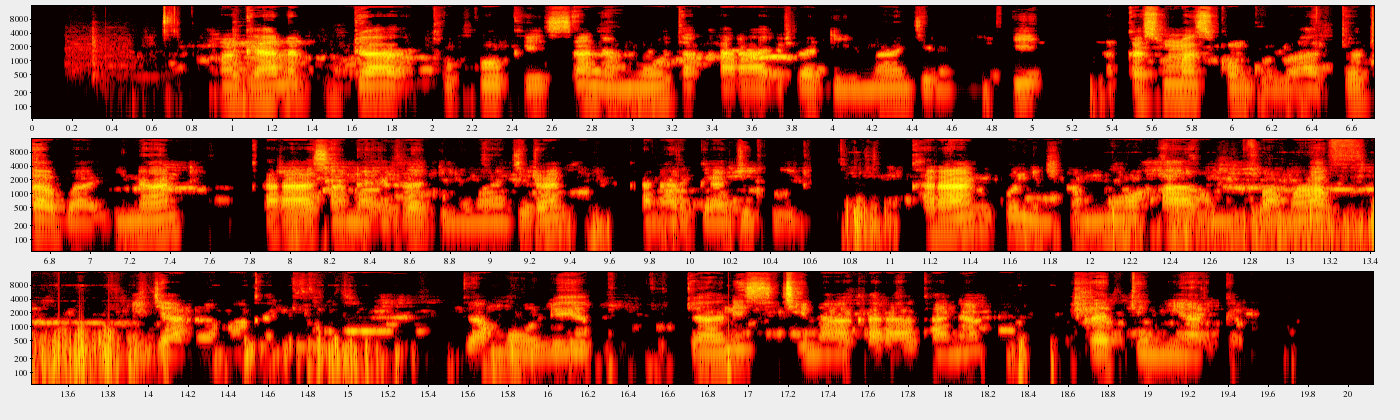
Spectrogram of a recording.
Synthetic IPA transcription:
mɐɡaːlɐɡʊd̪ːaːt̪ɔkːo̞ːke̞ːsːɐnɐmo̞ːt̪ɐkɐɾaːɪrːɐd̪e̞ːmaːd͡ʒɪɾɐniːfɪ | ɐkːɐsʊmɐskɔŋkɔlʊaːt̪ːɔt̪ɐbaːjɪnaːŋkʰʼɐɾaːsɐnɐɪrːɐd̪e̞ːmaːd͡ʒɪɾɐŋkʰɐnɐɾɡaːd͡ʒɪɾːuːᶑ̪ɐ̥kʰɐɾaːŋkʊnɪɐmːo̞ːhaːɾʊmfɐmaːfʔɪd͡ʒaːɾːɐmaːkɐnd͡ʒɪɾuːɡɐmo̞ːle̞ːɡʊd̪ːaːnɪst͡ʃʼɪnaːkɐɾaːkɐnɐɪrːɐt̪ːɪnːɪɐɾɡɐm

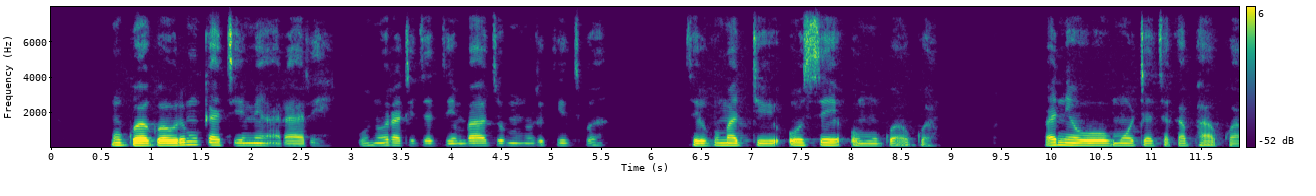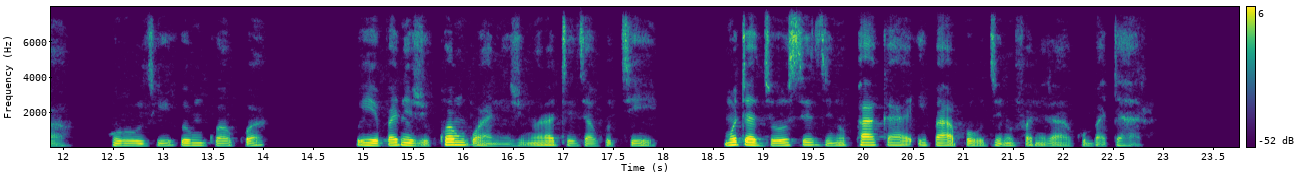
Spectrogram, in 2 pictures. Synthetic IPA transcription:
muɡʱwaɡʱwauɾimukatimeɦa̰ɾaːre̞ | uno̞ɾatid͡zad͡zimbad͡zo̞munurikid͡zwa | d͡ziɾikumatiʋiʔo̞se̞o̰muɡʱwa̰ːɡʱwa | pane̞wo̞mo̞tad͡zakapa̰kwa | kurud͡ʒɡikwe̞muɡʱwaɡʱwa | uje̞pane̞ʐikwaŋɡwa̰niʐino̞̰ra̰tid͡zakutʰi | mo̞tad͡zo̞se̞d͡zino̞paka̰ipapo̞̰d͡zino̞fanḭra̰kubʱadʱaːra

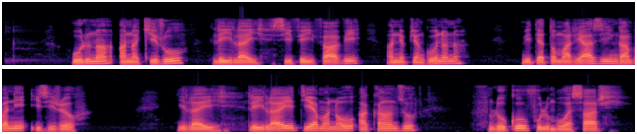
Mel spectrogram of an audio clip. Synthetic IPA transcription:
ulunəanakʰiɾu | leilajsiveiv̥avi | a̰nampiaŋɡunanə | med̪iat̪omaɾiaziŋɡambaniiziɾew | ila | leilajd̪iəmanowakand͡zu | ulukuv̥ulumbuasaɾi̥

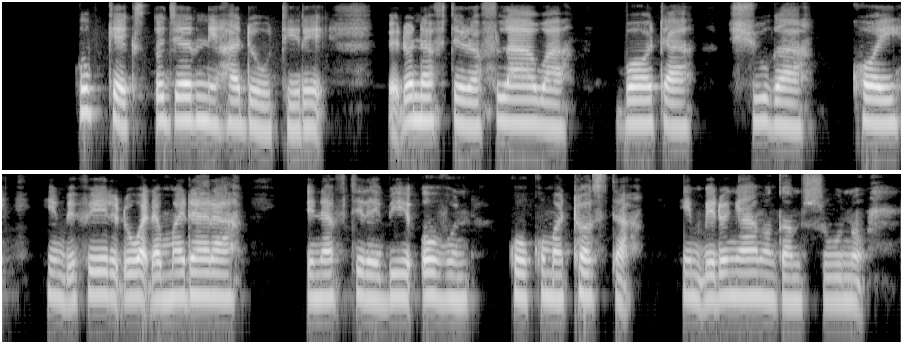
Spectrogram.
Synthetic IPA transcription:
kubkɛksɗɔd͡ʒeɾniɦadowtʰiɾɛ | ɓɛɗɔnaftiɾaflawa | bɔta | ʃuɡa | kʰɔj | himɓɛfɛɾɛɗɔwaɗamadaɾa | ɓɛnaftiɾabiovun | kɔkʰumatʰɔsta | himɓɛɗɔɲaːmaɡamsuːnɔ

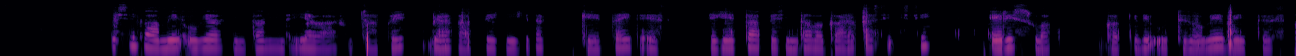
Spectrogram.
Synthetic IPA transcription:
ʔɪsːɪkaːmeːʔɔɡɪjaːsɪnt̪ːɐnd̪ɛʔɪjaːɡaːʃʊt͡ʃːaːpːɛbɪɾɐt̪aːpːɛɡiːkɪd̪ɐ | ke̞ːt̪ːɐjd̪ɛʔe̞ːs | hɛke̞ːt̪ːaːpːɛsɪnt̪ːɐbɐɡːaːɾɐkʼɐsːɪɪsːɪ | ʔɛɾɪsːʊwɐ | kɐkʼːɪd̪ɪʔʊt̪ːɪd̪o̞ːɡe̞ːbe̞ːt̪ːe̞ːs

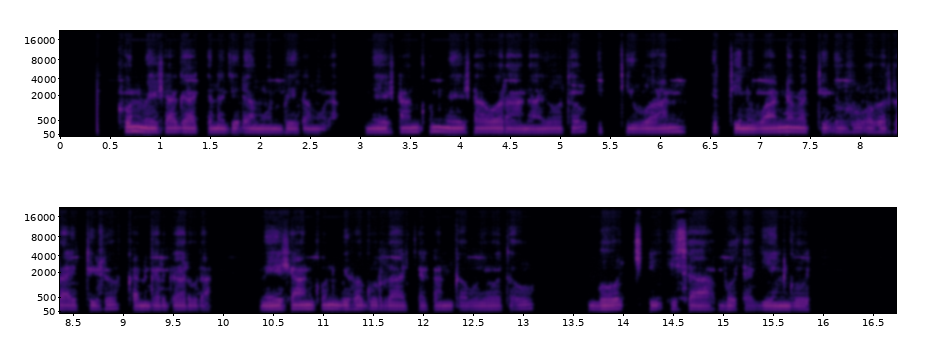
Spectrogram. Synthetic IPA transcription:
kʰʊnme̞ːʃaːɡaːt͡ʃːɐnɐd͡ʒɛᶑɐmuːnbe̞ːkɐmuːᶑɐ̥ | me̞ːʃaːŋkʊnme̞ːʃaːwɐɾaːnaːjo̞ːt̪ɐʔʊt̪ːwa | ɪt̪ːiːnwaːnːɐmɐt̪ːɪᶑʊfuʔɔfɪrːaːɪt̪ːɪsuːfkɐŋɡɐɾɡaːɾʊᶑɐ | me̞ːʃaːŋkʊnbɪfɐɡʊrːaːt͡ʃːɐkɐŋkʼɐbʊjo̞ːt̪ɐʔʊ | boːt͡ʃʼːiːʔɪsaːbɔt͡ʃʼɐɡeːŋɡo̞ːt̪ːɪ̥

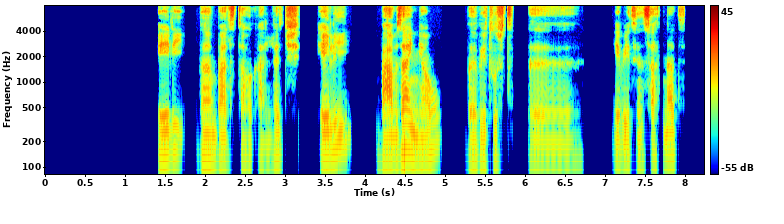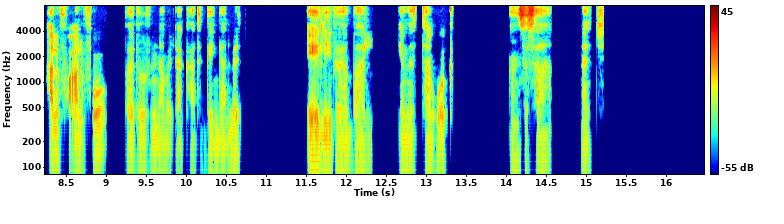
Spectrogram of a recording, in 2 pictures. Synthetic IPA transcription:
ʔe̞libəməbːalt̪ʰɨ̥t̪ʰːawːɔkʼalːət͡ʃː | ʔe̞li | bəaβzaɲːaw | bəbe̞t̪ʰwʊst̪ʼ | jɛβe̞t̪ʰɨnsat̪nat̪ | ʔalfo̞̰ʔa̰lfo̞ | b̥əd̪uɾɨnːabət͡ʃʼakʰat̪ʰɨɡːəɲːalːət͡ʃː | ʔe̞libəməbːal | jɛmːɨt̪ʰːawːɔkʼ | ʔɨnsɨsa | nət͡ʃː

